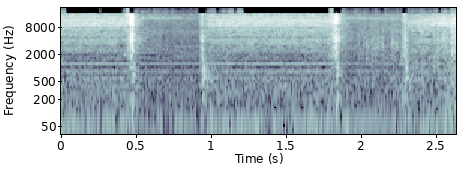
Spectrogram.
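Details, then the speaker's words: Neonatal transport isolette ventilator cycling: the patient's exhaled gas exits the system past a small offloading valve into the atmosphere. "certainly with the patient exhale is exiting the system and it's going past this little valve here."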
